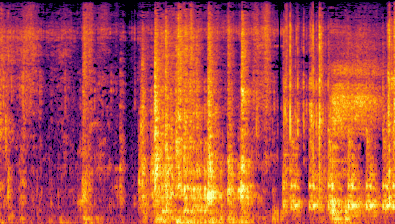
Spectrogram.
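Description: Small clicks, scrapes and rustling as pieces of hardened dough seal are picked out of a cooking pot by hand. The handling starts about two seconds in and goes on in quick irregular bits.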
